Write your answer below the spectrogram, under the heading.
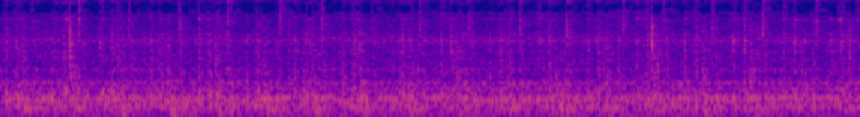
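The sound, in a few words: sewing machine stitching a fabric face mask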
